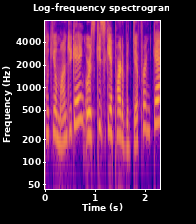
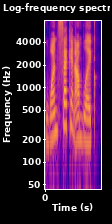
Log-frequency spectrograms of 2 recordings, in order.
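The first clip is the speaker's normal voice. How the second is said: usual speaking voice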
